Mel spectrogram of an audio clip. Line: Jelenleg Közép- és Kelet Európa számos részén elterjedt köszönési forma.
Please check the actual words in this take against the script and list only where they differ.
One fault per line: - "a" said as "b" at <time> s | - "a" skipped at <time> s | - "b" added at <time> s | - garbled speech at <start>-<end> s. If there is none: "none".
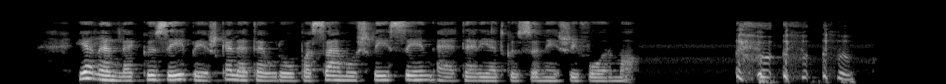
none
